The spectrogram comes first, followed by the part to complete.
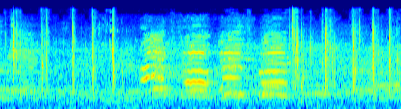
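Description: Arena court sound during play: a basketball being dribbled on a hardwood floor in a string of sharp bounces, with players and crowd calling out in the background.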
